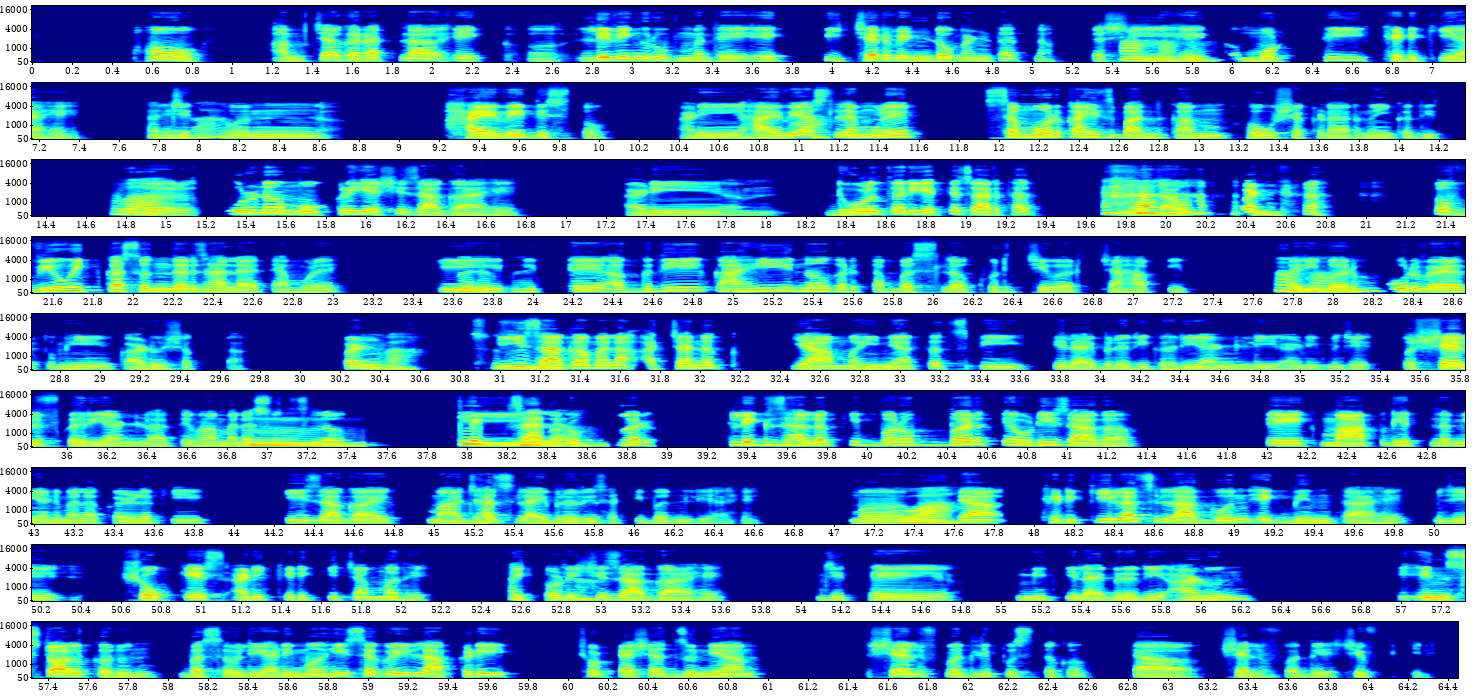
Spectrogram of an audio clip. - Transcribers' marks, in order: other background noise; in English: "लिव्हिंग रूममध्ये"; in English: "फिचर विंडो"; chuckle; tapping; in English: "शेल्फ"; in English: "शेल्फमधली"; in English: "शेल्फमध्ये"
- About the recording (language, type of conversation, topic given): Marathi, podcast, एक छोटा वाचन कोपरा कसा तयार कराल?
